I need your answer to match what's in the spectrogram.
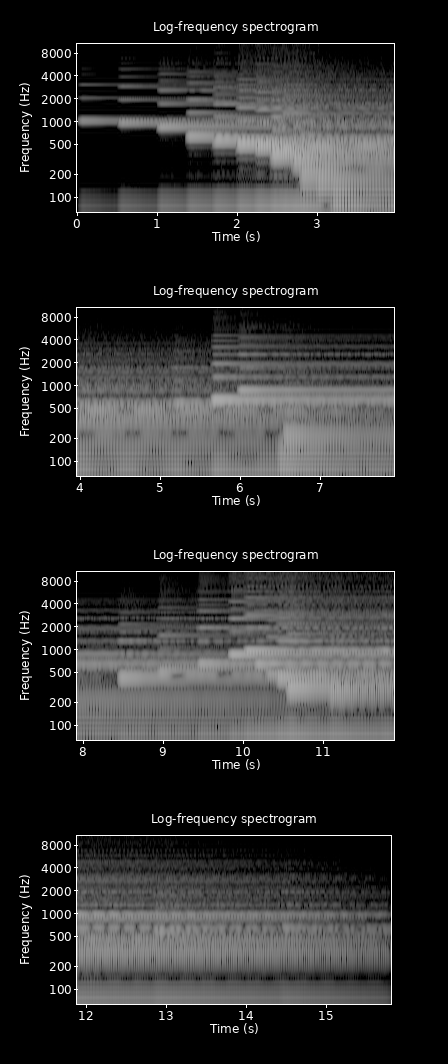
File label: Nice Alarm Sound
